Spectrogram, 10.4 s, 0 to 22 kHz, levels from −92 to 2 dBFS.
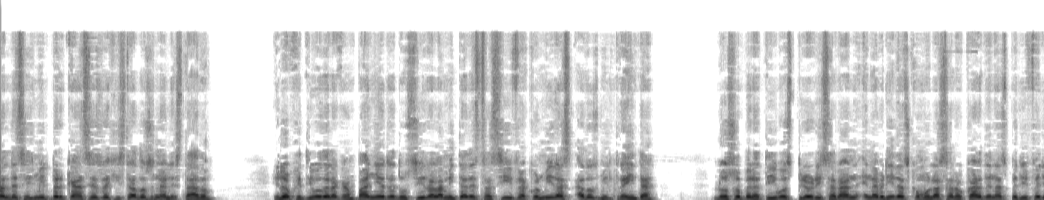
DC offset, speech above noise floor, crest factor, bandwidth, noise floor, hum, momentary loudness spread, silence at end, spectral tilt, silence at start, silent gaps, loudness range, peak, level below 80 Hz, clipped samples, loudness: under 0.1%; 51 dB; 16 dB; 19 kHz; -70 dBFS; none; 5 LU; 0 s; -6.5 dB/octave; 0 s; none; 2 LU; -4 dBFS; -64 dBFS; under 0.1%; -19 LUFS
